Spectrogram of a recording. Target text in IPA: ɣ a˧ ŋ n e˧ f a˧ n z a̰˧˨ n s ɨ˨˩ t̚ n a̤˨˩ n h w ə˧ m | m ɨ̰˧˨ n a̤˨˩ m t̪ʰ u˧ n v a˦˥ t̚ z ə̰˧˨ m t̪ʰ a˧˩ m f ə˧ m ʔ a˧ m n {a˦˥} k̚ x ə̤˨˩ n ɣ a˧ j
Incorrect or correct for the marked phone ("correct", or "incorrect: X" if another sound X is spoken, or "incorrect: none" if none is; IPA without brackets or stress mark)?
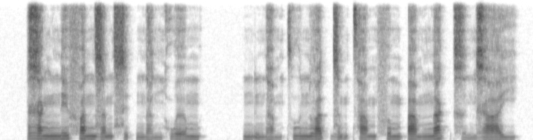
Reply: correct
